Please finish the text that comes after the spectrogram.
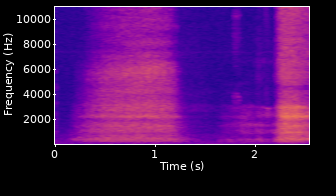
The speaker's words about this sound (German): Ich äh, schnaufe.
